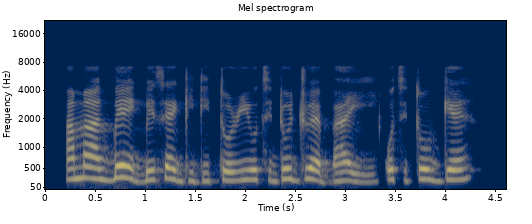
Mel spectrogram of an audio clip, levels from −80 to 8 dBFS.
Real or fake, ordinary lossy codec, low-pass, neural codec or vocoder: fake; none; 7.2 kHz; autoencoder, 48 kHz, 32 numbers a frame, DAC-VAE, trained on Japanese speech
